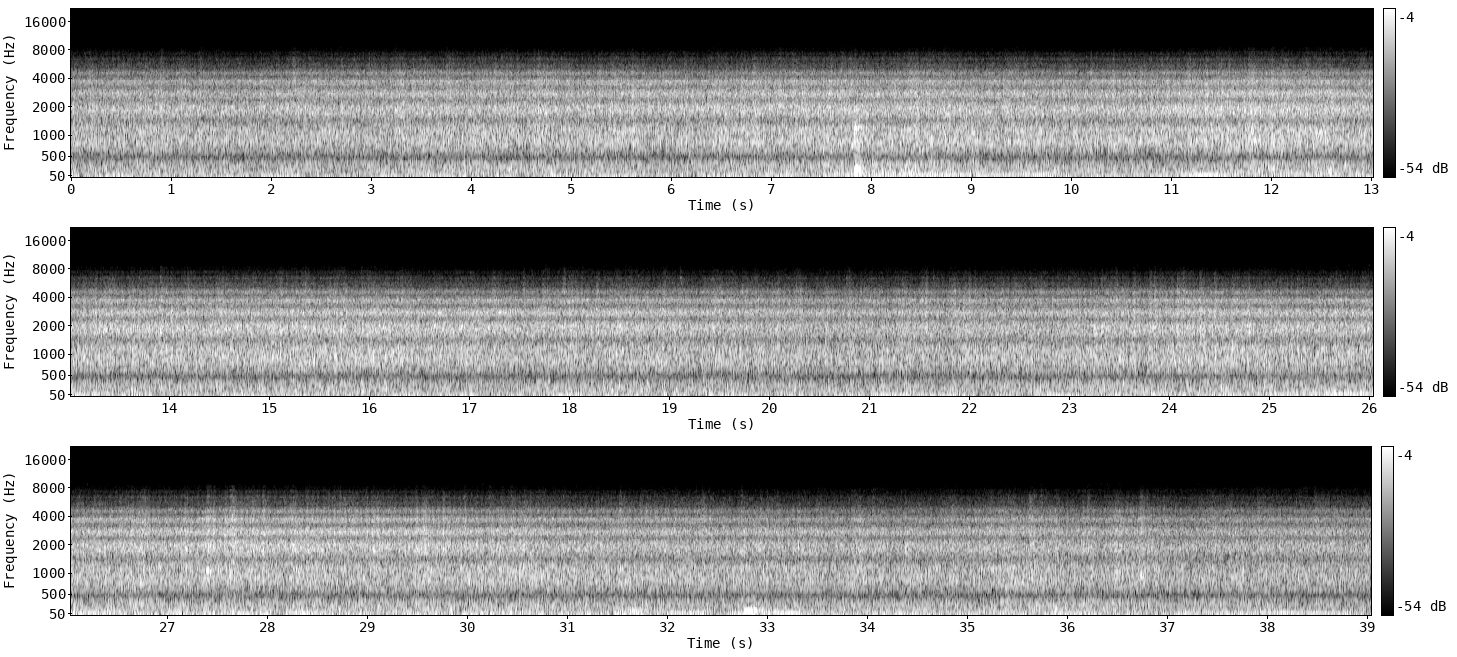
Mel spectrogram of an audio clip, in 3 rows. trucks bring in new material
0:22.0 0:39.0

